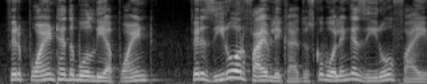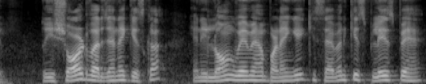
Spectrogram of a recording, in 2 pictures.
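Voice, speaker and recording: Male maths teacher, pitched a bit high, patient step-by-step explainer who quizzes then answers. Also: a bit bright. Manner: explains step by step, asks questions and answers them himself. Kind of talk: explaining a school maths lesson.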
